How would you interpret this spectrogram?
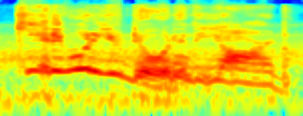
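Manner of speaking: high pet-talk voice; talking to a cat. Real, not acted. Speaker to her cat out in the yard, high pet-talk. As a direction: coo a question up high to a kitty.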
